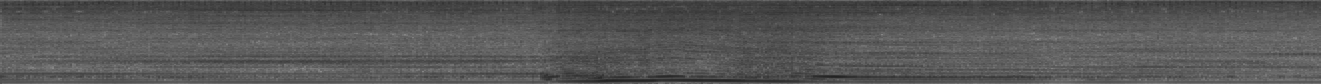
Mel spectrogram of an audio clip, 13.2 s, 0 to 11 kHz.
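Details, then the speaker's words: 2000 Toyota Celica GTS 2ZZ at 90 °C operating temperature: idle holds high at about 1800 rpm, throttle 11–12%, IAC duty 38.7%; owner suspects idle air control valve or vacuum leak. Not confirmed. "and that is the problem at at operating temperature at idle this thing's grabbing pretty high 1800 RPM too much so that's a problem I'm trying to figure out"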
